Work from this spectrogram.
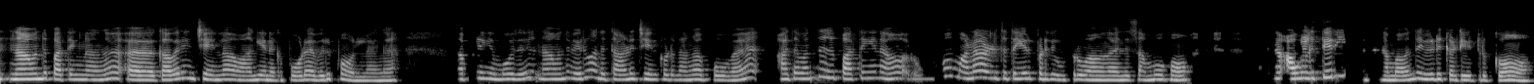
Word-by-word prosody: நான் 245 0 +8
வந்து 255 +2 +5
பாத்தீங்கனாங்க, 230 -2 0 0.2
அ - - +5 0.3
கவரிங் 255 +6 +2
செயின்லாம் 225 -2 0
வாங்கி 200 +2 0
எனக்கு 195 -1 -2
போட 200 +1 0
விருப்போம் 230 -1 -1
இல்லங்க. 175 0 -1 0.7
அப்படிங்கும்போது 245 -2 -1 0.2
நான் 245 0 0
வந்து 265 +3 -2
வெறும் 315 +7 -1
அந்த 255 - -1
தாலி 230 +2 +1
செயின் 240 -1 -1
கூட 225 -1 -4
தாங்க 215 +2 -1 0.2
போவேன். 205 +7 -1 0.3
அத 245 - -1
வந்து 290 +7 -6 0.2
பாத்தீங்கன்னா, 285 +2 -2 0.3
ரொம்ப 250 +4 -15 0.2
மன 290 +3 +2
அழுத்தத்தை 270 -3 -2
ஏற்படுத்தி 250 -3 -2
வுட்டுருவாங்கங்க 205 -1 +1
இந்த 200 - 0
சமூகம். 210 -1 +1 0.8
ஏன்னா, 275 0 0
அவுங்களுக்கு 280 +3 +4
தெரியும். 330 - -4 0.2
நம்ம 200 0 +3
வந்து 255 +3 +1
வீடு 240 +1 +2
கட்டிகிட்டுருக்கோம், 195 -2 +1
235 Hz, 150 wpm, -23 LUFS, 205-260 Hz, 0.8 s, நான்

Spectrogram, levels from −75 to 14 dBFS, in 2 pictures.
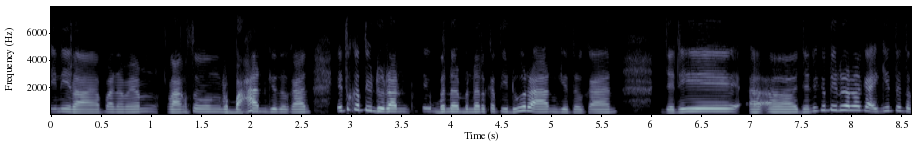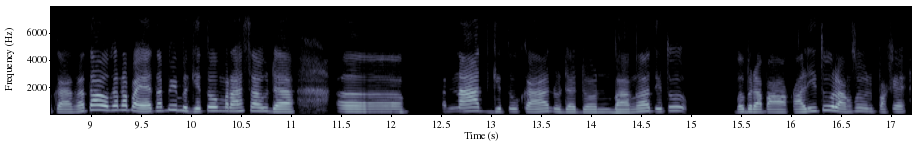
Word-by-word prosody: inilah, 190 -4 -1
apa 205 +3 -8
namanya, 200 +1 -3 0.3
langsung 215 +3 -2
rebahan, 205 +3 +2
gitu 205 -2 -4
kan. 200 +1 0 0.3
Itu 290 +10 -3
ketiduran, 235 - +3
ti 235 -1 -8
benar-benar 215 0 0
ketiduran, 215 0 +1
gitu 195 -2 -6
kan. 190 +2 -3 0.5
Jadi, 190 +3 -1 0.5
heeh, 205 +1 -2 0.2
jadi 210 +4 -6
ketiduran 325 -1 +2
kayak 230 -3 +1
gitu 280 - -11
tuh, 235 - -4
Kak. 200 -3 0
Nggak 245 - 0
tahu 355 -1 +9
kenapa, 335 -3 +2
ya. 230 - +6
Tapi, 285 +6 -2
begitu 235 +1 +1
merasa 265 +1 +2
udah, 220 -4 +3 0.5
eee, 215 -1 0 0.4
penat, 250 +4 +3
gitu 220 -1 -5
kan, 215 +1 0
udah 200 -1 -2
down 195 0 -4
banget, 220 +6 0
itu 285 +3 -3 0.5
beberapa 200 -2 0
kali 210 +6 -1
itu 330 - -4
langsung 240 -3 +1
dipake 215 0 -8
215 Hz, 150 wpm, -23 LUFS, 205-245 Hz, 0.5 s, tahu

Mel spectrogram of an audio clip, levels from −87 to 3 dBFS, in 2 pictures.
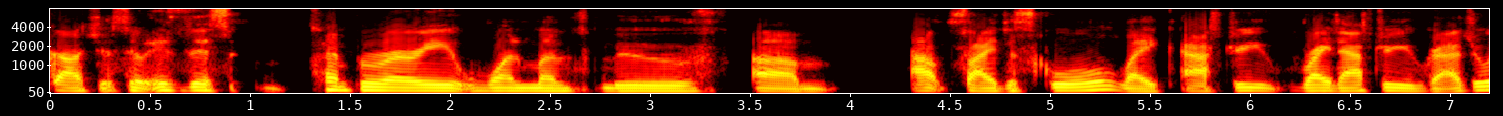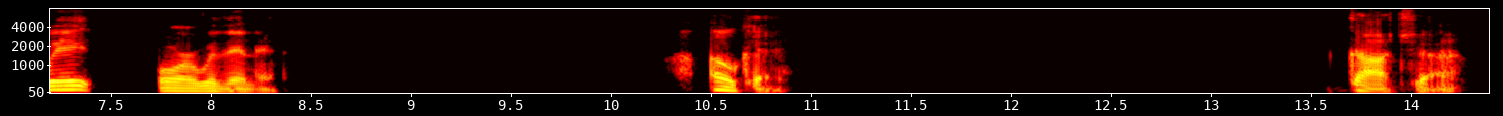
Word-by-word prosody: Gotcha. - - +1
So - - +1
is 120 -1 +1
this 115 0 +1 0.4
temporary 115 -5 +4
one-month 105 0 0
move, 100 -1 +1 0.3
um, 85 -3 0 0.4
outside 95 -1 +1
the 100 - -3
school, 115 +8 +2
like, 90 -3 -1
after - - -1
you 110 -4 -1
right 110 -1 +3
after 105 +2 0
you 100 -3 +1
graduate 140 +7 +2 0.3
or 100 -2 +1
within 90 -3 -2
it? 75 - -13 2.2
Okay. - - -1 2.9
Gotcha. - - -1
105 Hz, 95 wpm, -22 LUFS, 95-115 Hz, 2.9 s, temporary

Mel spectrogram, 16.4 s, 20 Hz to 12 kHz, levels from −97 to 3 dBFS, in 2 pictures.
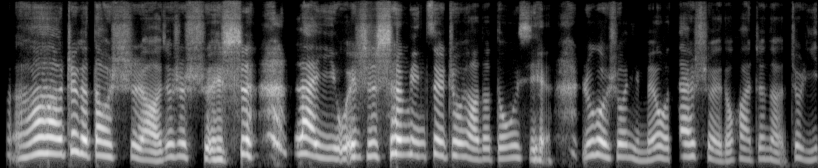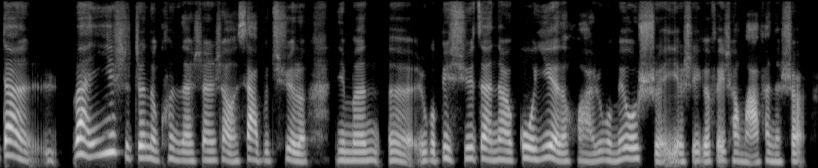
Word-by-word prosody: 啊， 305 +7 +8
这 365 +4 +3
个 300 -3 +9
倒 280 -2 +4
是 245 0 -3
啊， 185 -4 +3
就 250 +7 -1
是 260 0 0
水 205 -5 0
是 285 - +4 0.4
赖 315 -3 +8
以 225 -4 -1
维 250 - +5
持 260 +1 -1
生 300 +3 +7
命 285 -3 -2
最 280 +1 0
重 270 +1 +1
要 215 -5 0
的 210 +1 -6
东 220 +3 -5
西。 200 -4 -5 0.4
如 270 +2 -3
果 280 -3 +5
说 250 +1 -2
你 220 -4 -11
没 185 +1 -8
有 220 0 -2
带 255 +5 -1
水 220 -7 -8
的 170 +2 -9
话， 210 0 -9
真 215 +2 -15
的， 185 -4 -11
就 240 - -8
一 200 -2 -16
旦 245 -8 -4 0.4
万 290 -1 -2
一 350 +1 -2
是 340 -9 -14
真 235 +1 -5
的 210 - -8
困 205 +1 -15
在 175 -1 -9
山 185 +2 -10
上 185 -4 -9
下 190 +3 -6
不 175 0 -17
去 180 +3 -11
了， 160 -2 -6 0.2
你 185 0 -12
们， 180 0 -8
呃， 180 -4 -9
如 175 - -11
果 180 - -9
必 220 +6 -9
须 220 +3 -10
在 215 -2 -6
那 195 +1 -8
儿 185 - -6
过 220 +4 -5
夜 230 +4 -4
的 165 - -7
话， 160 -1 -14
如 180 +3 -14
果 185 - -11
没 180 +3 -12
有 220 0 -5
水， 165 -6 -9
也 165 - -9
是 160 - -16
一 - - -11
个 160 -1 -7
非 - - -10
常 175 -1 -11
麻 145 - -5
烦 175 +3 -14
的 155 - -12
事 165 +1 -10
儿。 - - -9
215 Hz, 295 characters per minute, -20 LUFS, 180-255 Hz, 0.4 s, 个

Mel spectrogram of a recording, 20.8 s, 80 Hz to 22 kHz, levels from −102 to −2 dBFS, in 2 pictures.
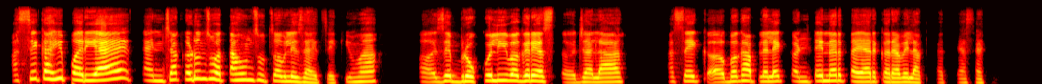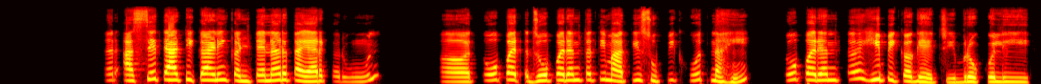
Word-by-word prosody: असे 260 +7 -4
काही 345 0 +5
पर्याय 290 +5 +6
त्यांच्याकडून 300 +4 -3
स्वतःहून 290 -3 +1
सुचवले 235 -5 -2
जायचे 170 -4 -6
किंवा 215 +3 -4 0.5
अ, 200 -1 -9
जे 240 +5 +1
ब्रोकोली 235 +4 +2
वगैरे 250 -1 +5
असतं 205 -6 -1
ज्याला 200 +1 -1 0.5
असं 215 +3 -8
एक 230 -1 -3 0.2
बघा 230 +4 -1
आपल्याला 225 -1 0
एक 230 - -2
कंटेनर 245 +3 -1
तयार 210 -1 +2
करावे 200 -1 -1
लागतात 175 -1 -7
त्यासाठी. 170 0 -16 1.6
तर 275 - -10 0.2
असे 260 +6 -1
त्या 295 -1 +9
ठिकाणी 285 0 +2
कंटेनर 255 +3 +1
तयार 230 -2 +5
करून 215 - -11 0.7
अ, 210 -1 -1 0.2
तोप 285 +3 -2 0.2
जोपर्यंत 275 +3 +1
ती 310 - -4
माती 265 0 0
सुपीक 260 +2 -7
होत 280 +3 -7
नाही, 220 0 -3 0.4
तोपर्यंत 285 0 -1 0.2
ही 300 +3 +4
पिकं 235 -5 -1
घ्यायची, 185 -3 -3
ब्रोकोली 205 -1 -1
245 Hz, 125 wpm, -25 LUFS, 210-280 Hz, 1.6 s, त्या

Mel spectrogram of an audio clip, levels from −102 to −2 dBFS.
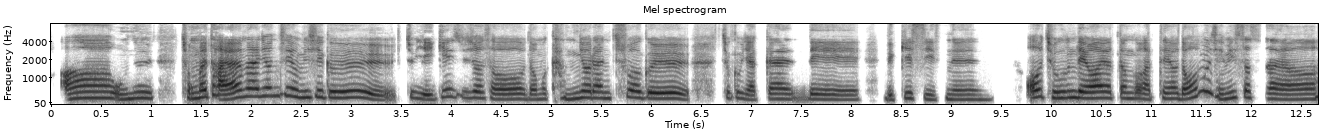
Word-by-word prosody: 아 230 +2 +2
오늘 215 +2 -2 0.3
정말 245 +3 +2
다양한 255 +12 +5
현지 310 +1 -2
음식을 245 - +1
좀 230 -2 -7
얘기해 195 +10 -2
주셔서 195 -6 -1
너무 185 +1 -4
강렬한 225 +1 -1
추억을 215 -5 +2 0.3
쪼끔 225 -3 -7
약간 190 +3 -1
네 180 -2 -3 0.2
느낄 190 +5 -4
수 200 -3 -8
있는 175 -1 -6 0.3
어 265 - +3
좋은 235 0 0
대화였던 225 -1 +4
것 - - -2
같아요. 205 +2 -2
너무 230 - +1
재밌었어요. 195 - -1
215 Hz, 265 characters per minute, -21 LUFS, 190-235 Hz, 0.3 s, 다양한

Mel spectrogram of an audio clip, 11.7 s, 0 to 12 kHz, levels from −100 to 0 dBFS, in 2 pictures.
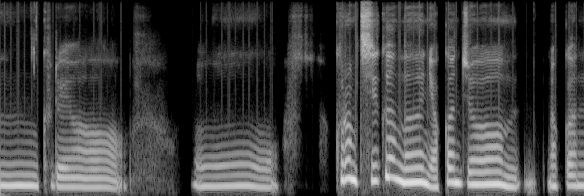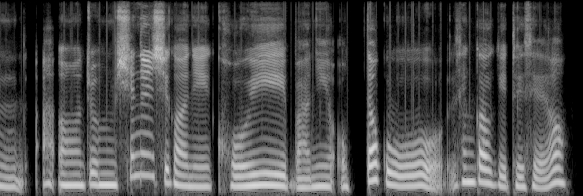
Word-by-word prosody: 음 190 0 0
그래요. 155 -4 -4 0.7
어 175 -1 -5 0.6
그럼 295 0 +4
지금은 255 -3 +5
약간 230 +9 +1
좀 210 -5 +2 0.3
약간 180 -3 -4 0.2
아 220 0 -6
어 195 -1 0
좀 200 0 0
쉬는 355 - +2
시간이 180 - +2
거의 190 +1 +2
많이 160 +3 -2
없다고 185 - 0
생각이 235 -6 -1
되세요? 170 +8 -3
185 Hz, 185 characters per minute, -23 LUFS, 170-225 Hz, 0.7 s, 지금은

